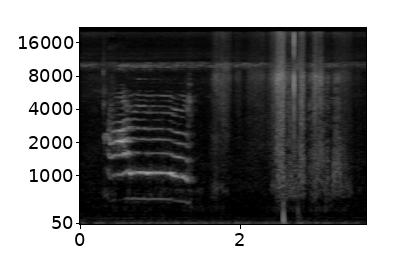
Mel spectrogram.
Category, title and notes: Sound effects > Animals
Cat's meow1
This is my cat's meow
